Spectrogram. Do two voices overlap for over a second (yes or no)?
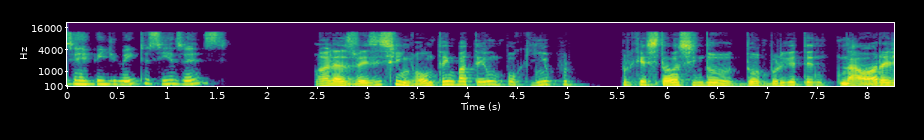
no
